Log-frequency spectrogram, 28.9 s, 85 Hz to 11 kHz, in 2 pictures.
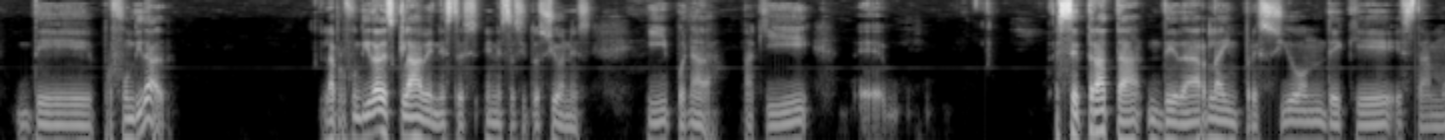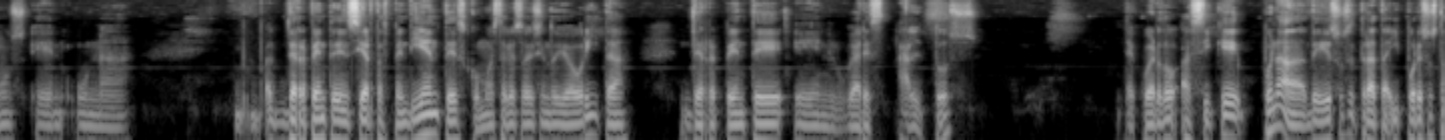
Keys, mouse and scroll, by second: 1.6-2.9 drag, 3.0-6.9 drag, 6.9-8.6 drag, 11.1 middle click, 12.1 middle click, 12.9-20.2 drag, 20.2-22.0 drag, 22.8 ctrl+click, 23.5-28.9 ctrl+drag.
